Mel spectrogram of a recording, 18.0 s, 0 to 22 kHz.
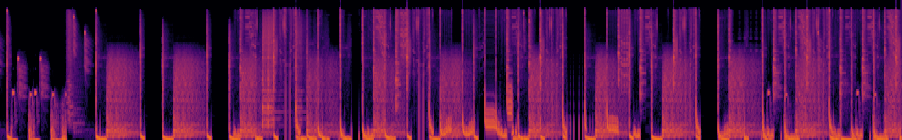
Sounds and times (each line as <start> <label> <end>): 3.5 Glitch Drums 18.0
